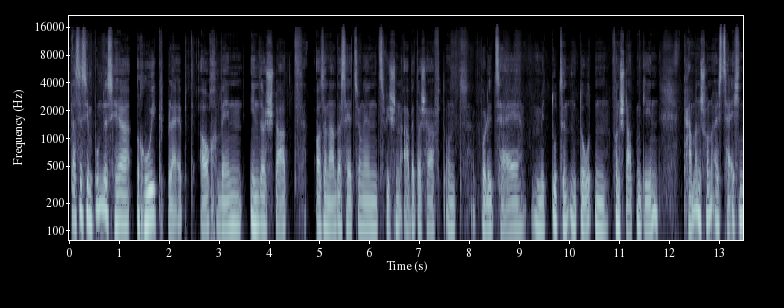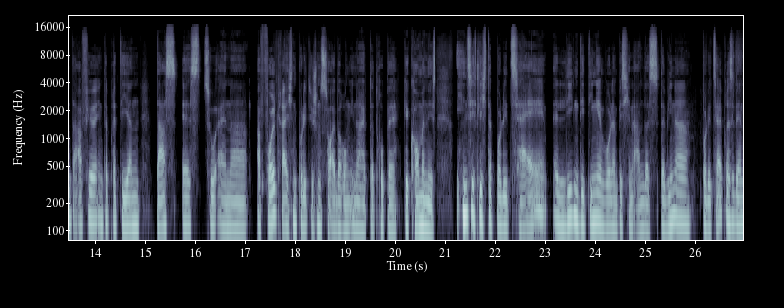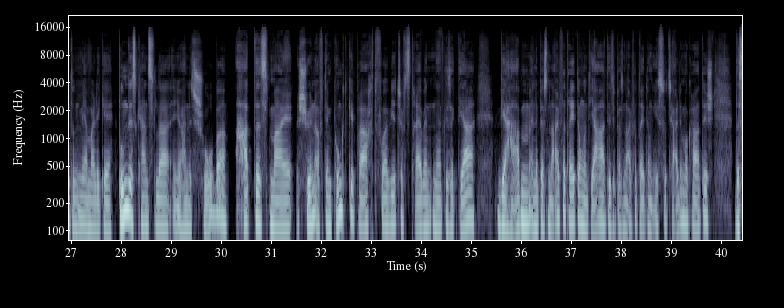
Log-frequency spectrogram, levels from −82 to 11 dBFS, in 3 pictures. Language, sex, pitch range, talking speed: German, male, 105-130 Hz, 125 wpm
